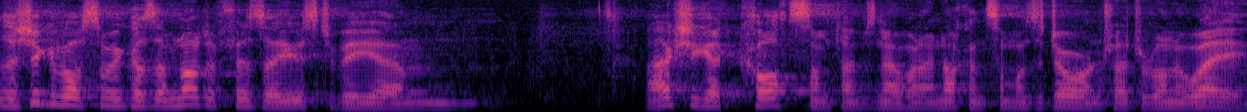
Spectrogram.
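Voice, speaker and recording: A man with a Dublin accent talks at a very fast pace in a fairly high pitch, with ordinary pitch variation and audible room echo. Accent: Dublin Irish. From Ireland, Dublin. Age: 30s. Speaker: comedian. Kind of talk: stand-up. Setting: stage with audience.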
